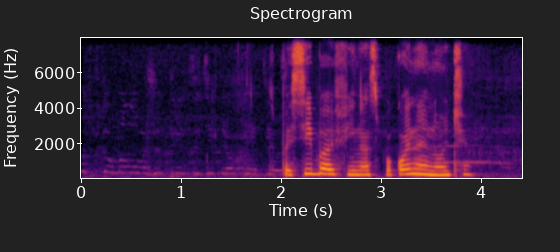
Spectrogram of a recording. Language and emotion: Russian, neutral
